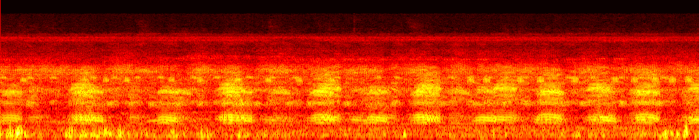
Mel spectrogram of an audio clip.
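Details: Frog calls in a slower rhythm, roughly one throaty double-toned croak per second, several frogs overlapping over low background rumble.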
